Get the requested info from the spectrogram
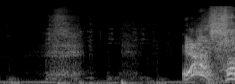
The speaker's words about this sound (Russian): Будьте здоровы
